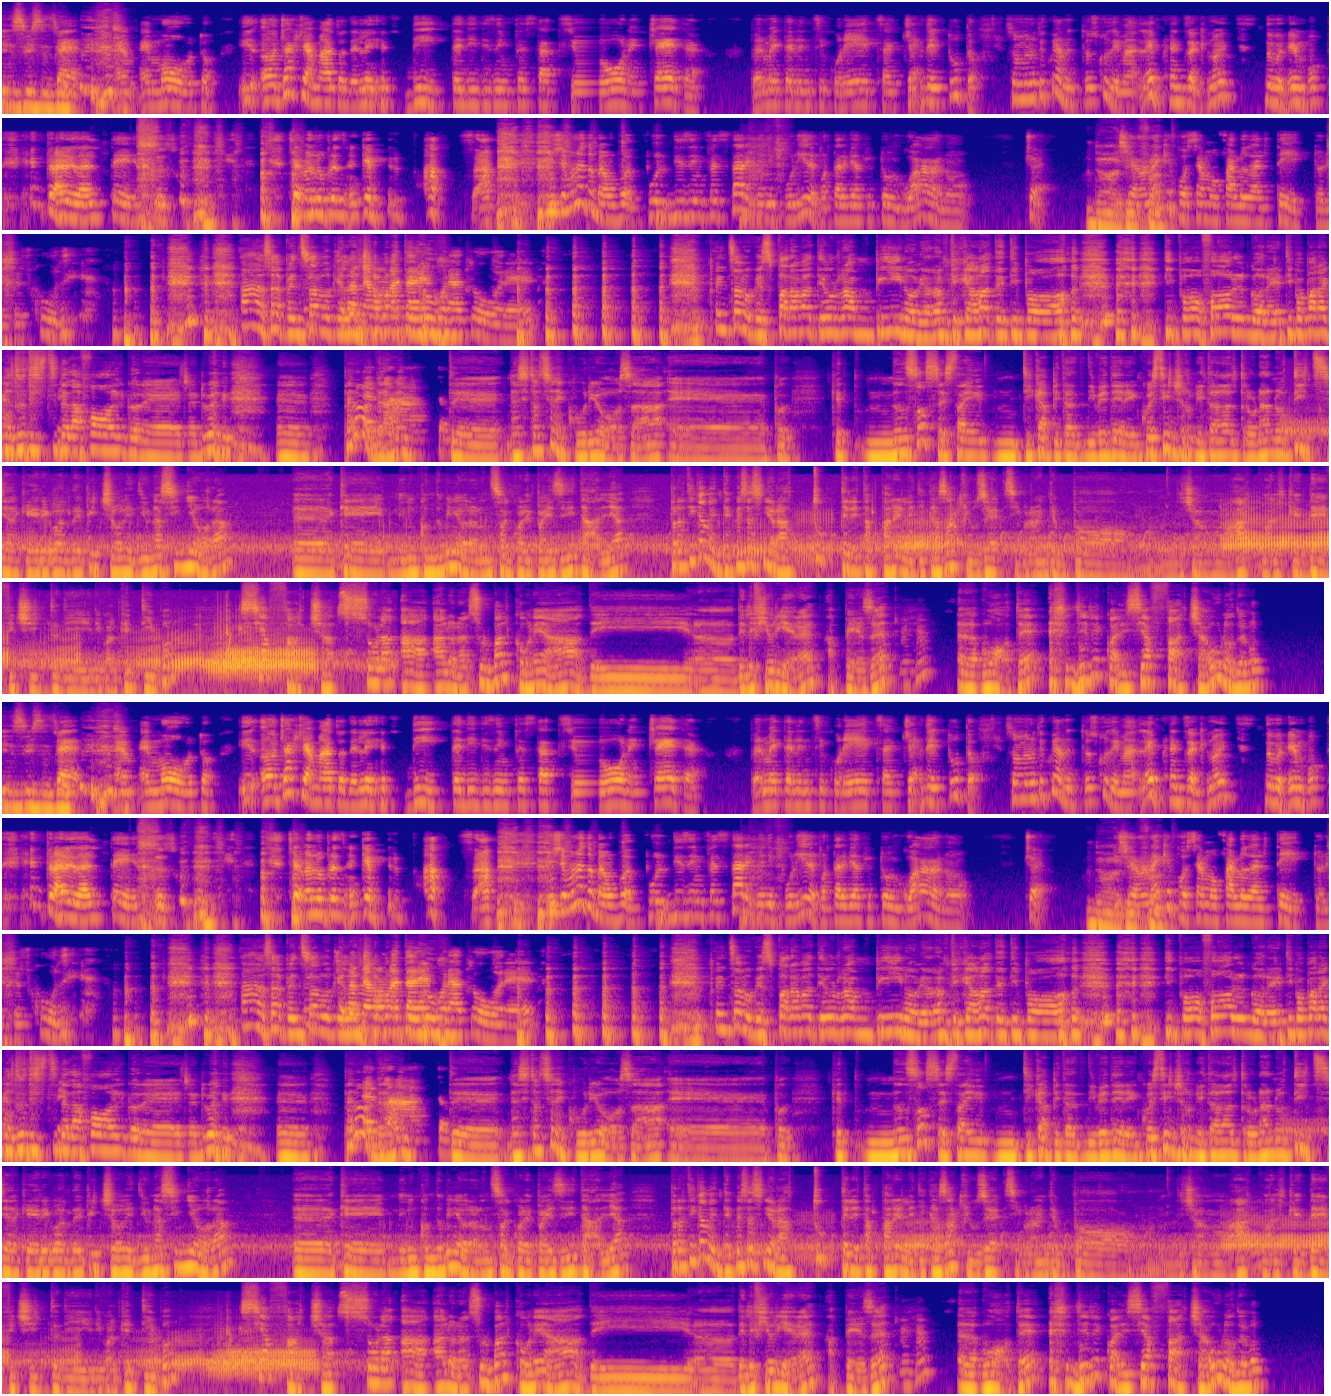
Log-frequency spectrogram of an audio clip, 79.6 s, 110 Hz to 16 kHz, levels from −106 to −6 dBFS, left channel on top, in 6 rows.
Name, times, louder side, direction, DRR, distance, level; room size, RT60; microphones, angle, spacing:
voice 1, 0.0-1.3 14.6-15.5 15.9-16.0 18.2-19.0 20.7-20.9 24.1-24.9 26.5-26.7 27.8-31.2 31.7-43.9 44.3-55.5 56.0-68.5 68.7-75.3 75.9-78.9, right 1 dB, 30° left, 1.4 m, -30 dB
voice 2, 1.1-2.1 2.4-7.0 7.5-15.3 15.9-22.9 23.5-23.7 24.4-27.5 29.6-31.9 40.4-40.6 43.4-44.3 56.4-56.5 65.6-65.7 67.8-68.0 75.3-75.6, right 4 dB, 35° right, 0.9 m, -33 dB
sound 1, 52.6-70.3, left 6 dB, 65° left, 0.3 m, -34 dB
2.6 x 2.4 x 4.1 m
head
